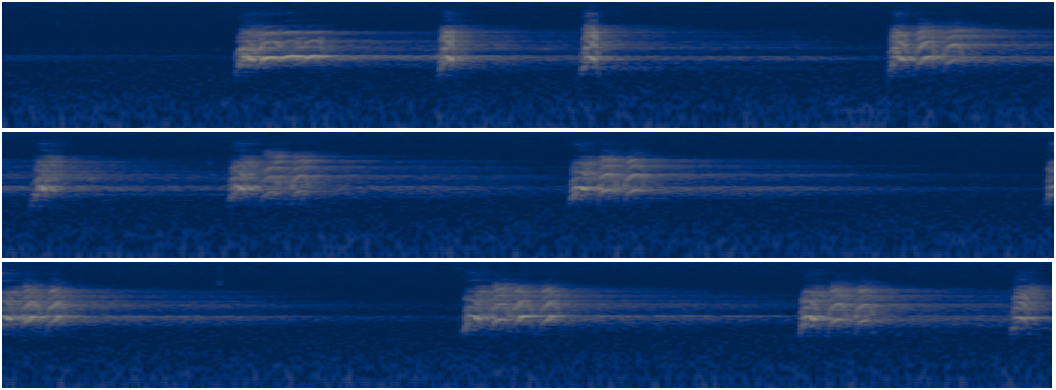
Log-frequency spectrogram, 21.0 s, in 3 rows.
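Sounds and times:
coyote barking and yipping: 1.6 - 4.9, 5.9 - 10.1, 10.8 - 12.6, 14.0 - 15.8, 17.1 - 21.0.

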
